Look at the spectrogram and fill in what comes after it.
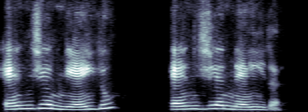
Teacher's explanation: Wherever we have NH together, the sound is nya. आधा ना आधा या हिंदी में.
